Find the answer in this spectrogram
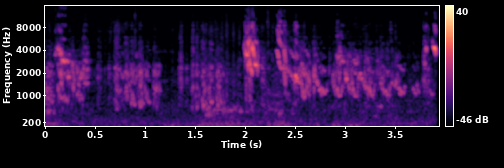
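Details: Happy budgerigars giving scattered, warbling chirps in short bursts with brief pauses between them, then a louder, sharper squeaky note near the middle and another at the end.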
